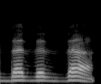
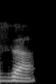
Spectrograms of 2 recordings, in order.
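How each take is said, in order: First: It is a voiced th sound, tongue between teeth. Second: It is a z sound, tongue behind teeth. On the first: The speaker calls it right. "it's pronounced as a dha dha dha" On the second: The speaker calls it wrong. "it's pronounced as a za"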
